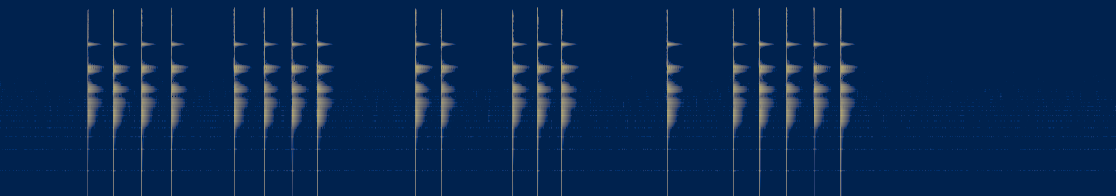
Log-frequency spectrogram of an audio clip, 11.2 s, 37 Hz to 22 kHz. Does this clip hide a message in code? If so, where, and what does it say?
Yes: tap code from 0.9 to 8.6 s, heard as taps on a metal pipe, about 4 knocks a second. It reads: THE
